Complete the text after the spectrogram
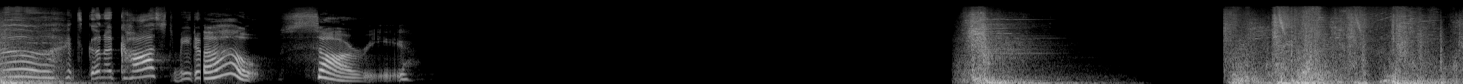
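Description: Fighting sound effects clash and crash in quick bursts.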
